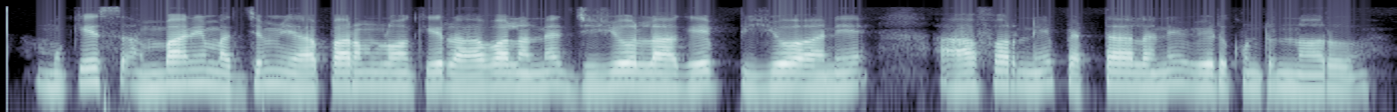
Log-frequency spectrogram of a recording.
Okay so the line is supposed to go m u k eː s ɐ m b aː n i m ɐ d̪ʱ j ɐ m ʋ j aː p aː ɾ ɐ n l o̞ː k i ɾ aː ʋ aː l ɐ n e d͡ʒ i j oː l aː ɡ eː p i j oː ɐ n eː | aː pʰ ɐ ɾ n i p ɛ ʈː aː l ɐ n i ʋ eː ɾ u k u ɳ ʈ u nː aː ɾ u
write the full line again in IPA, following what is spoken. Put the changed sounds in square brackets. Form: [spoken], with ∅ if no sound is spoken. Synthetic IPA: m u k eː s ɐ m b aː n i m ɐ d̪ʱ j ɐ m ʋ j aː p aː ɾ ɐ [m] l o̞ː k i ɾ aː ʋ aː l ɐ n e d͡ʒ i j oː l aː ɡ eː p i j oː ɐ n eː | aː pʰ ɐ ɾ n i p ɛ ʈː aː l ɐ n i ʋ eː [ɽ] u k u ɳ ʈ u nː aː ɾ u

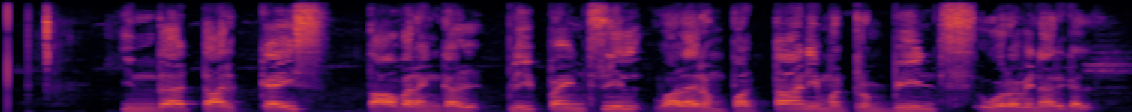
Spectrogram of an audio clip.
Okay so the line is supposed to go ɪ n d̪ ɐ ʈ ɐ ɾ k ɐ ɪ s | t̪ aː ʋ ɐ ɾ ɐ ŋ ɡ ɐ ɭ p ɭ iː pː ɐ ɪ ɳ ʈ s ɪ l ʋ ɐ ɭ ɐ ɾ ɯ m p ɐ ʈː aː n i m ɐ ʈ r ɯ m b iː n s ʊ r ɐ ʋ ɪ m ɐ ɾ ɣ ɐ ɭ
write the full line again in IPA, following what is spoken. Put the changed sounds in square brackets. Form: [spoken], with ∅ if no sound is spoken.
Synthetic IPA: ɪ n d̪ ɐ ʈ ɐ ɾ k ɐ ɪ s | t̪ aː ʋ ɐ ɾ ɐ ŋ ɡ ɐ ɭ p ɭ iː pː ɐ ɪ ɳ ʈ s ɪ l ʋ ɐ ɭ ɐ ɾ ɯ m p ɐ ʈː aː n i m ɐ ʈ r ɯ m b iː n s ʊ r ɐ ʋ ɪ [n] ɐ ɾ ɣ ɐ ɭ

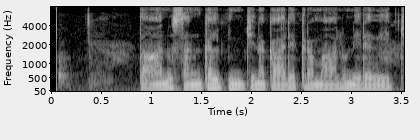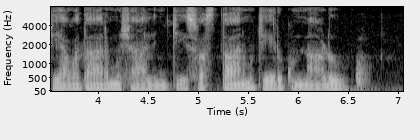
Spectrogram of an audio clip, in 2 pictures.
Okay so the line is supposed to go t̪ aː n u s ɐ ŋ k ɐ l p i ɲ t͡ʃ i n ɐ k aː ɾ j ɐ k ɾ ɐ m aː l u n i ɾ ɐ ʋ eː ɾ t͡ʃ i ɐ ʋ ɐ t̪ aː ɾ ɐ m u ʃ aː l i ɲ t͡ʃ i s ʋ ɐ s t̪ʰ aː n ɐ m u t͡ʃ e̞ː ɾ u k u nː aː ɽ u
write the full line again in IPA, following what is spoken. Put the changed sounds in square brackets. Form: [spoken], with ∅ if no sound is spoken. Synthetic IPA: t̪ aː n u s ɐ ŋ k ɐ l p i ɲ t͡ʃ i n ɐ k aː ɾ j ɐ k ɾ ɐ m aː l u n i ɾ ɐ ʋ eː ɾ t͡ʃ i ɐ ʋ ɐ t̪ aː ɾ ɐ m u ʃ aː l i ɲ t͡ʃ i s ʋ ɐ s t̪ʰ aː n ɐ m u t͡ʃ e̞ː ɾ u k u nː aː ɽ u

